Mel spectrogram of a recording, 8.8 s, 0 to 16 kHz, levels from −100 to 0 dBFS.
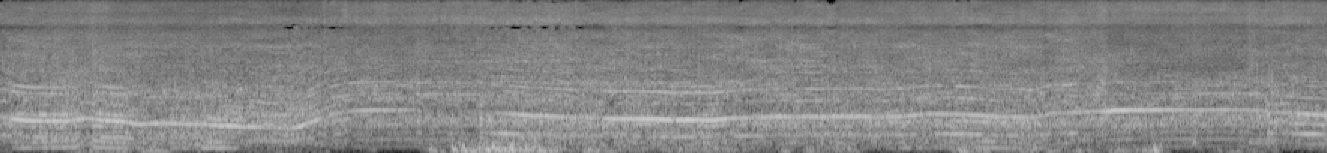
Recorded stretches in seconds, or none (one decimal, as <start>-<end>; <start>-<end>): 1.8-2.3; 2.9-3.9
